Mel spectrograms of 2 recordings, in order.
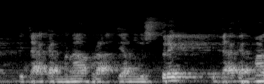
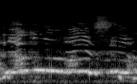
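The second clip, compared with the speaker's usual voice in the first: high, crying cry to jump in; hammed-up widow begging to follow him; mock sobbing shout. Widow at the grave wanting to go in, mock sobbing shout. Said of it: "mereka nangis".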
